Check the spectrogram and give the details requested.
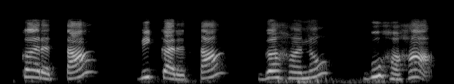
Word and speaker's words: गुहः: ग कर्ता विकर्ता गहनो गुहः गुरस्व और विसर्ग के आगे ह अथवा हा गुहः अथवा गुहः उद्भव क्षोभणो देव श्रीगर्भ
